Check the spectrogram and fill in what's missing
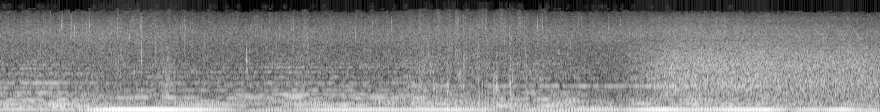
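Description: Steady rain falls in African wilderness, a continuous hiss of drops on surfaces with a low hum underneath, unbroken and moderately loud throughout with no speech.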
